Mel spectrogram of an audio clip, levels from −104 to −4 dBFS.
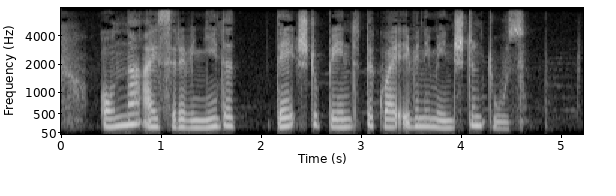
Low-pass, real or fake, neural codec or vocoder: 7.2 kHz; real; none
